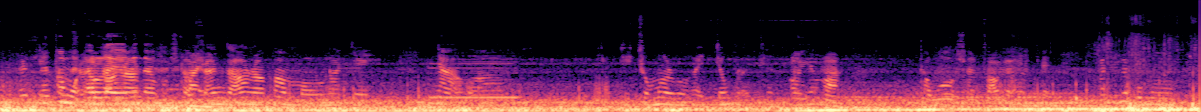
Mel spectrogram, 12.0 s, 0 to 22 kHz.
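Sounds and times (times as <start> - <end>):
car road noise rumble: 0.0 - 12.0.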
